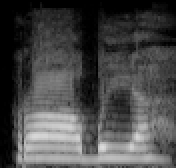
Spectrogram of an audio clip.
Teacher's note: ہمیں یہ تینوں حرف کو بھاری آواز میں پڑھنا ہے۔ راضیہ، آخری میں تا مدورہ ہے، ہم یہ کلمہ پہ رکیں گے تو اس پہ ہا سے رکیں گے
